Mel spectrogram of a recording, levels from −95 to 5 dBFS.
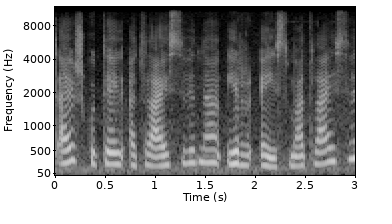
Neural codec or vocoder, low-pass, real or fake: none; 10.8 kHz; real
